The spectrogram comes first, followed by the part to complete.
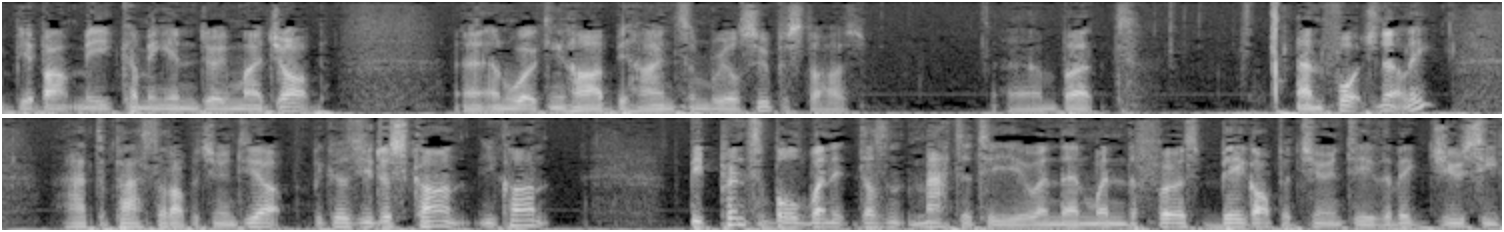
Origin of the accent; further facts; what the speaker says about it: United Kingdom; Some people cited being British.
